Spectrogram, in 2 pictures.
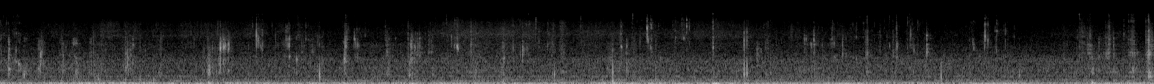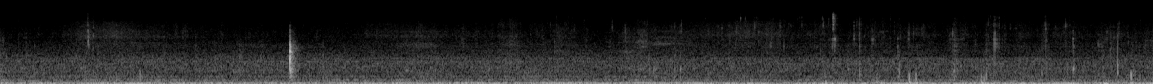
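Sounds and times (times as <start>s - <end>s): person chewing food: 0.0s - 13.1s, 15.6s - 23.0s
low hum: 0.0s - 23.0s.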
